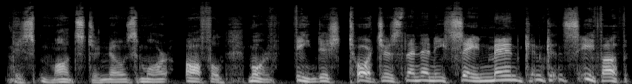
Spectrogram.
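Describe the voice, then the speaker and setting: A man's voice: big pitch swings, extremely slow, a bit bright, slightly rough, dry recording, clean studio sound, heavily acted. A man voicing a frail, frightened elderly male scientist with a faint, quavering voice. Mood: hysterical pleading. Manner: high, pleading, near-hysterical.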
